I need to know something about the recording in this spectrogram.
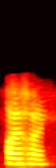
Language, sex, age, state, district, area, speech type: Assamese, female, 18-30, Assam, Sonitpur, urban, conversation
